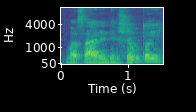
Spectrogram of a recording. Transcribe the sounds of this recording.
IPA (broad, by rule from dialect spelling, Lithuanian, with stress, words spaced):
ʋɐˈsɑːrʲɛ dʲɛˈʃʲɪmtoːj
